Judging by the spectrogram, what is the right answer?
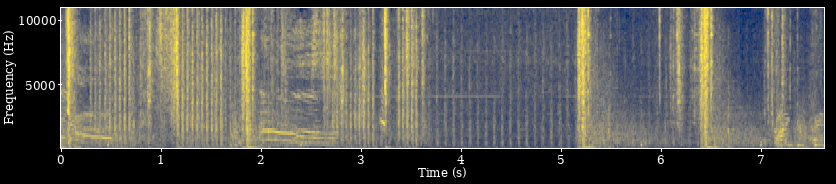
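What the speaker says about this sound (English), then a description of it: "Give me covering fire!" Video game gunfire in Just Cause 3 sounds as sharp, close shots, with scattered single cracks and short bursts over a constant battle rumble and whooshing effects.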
